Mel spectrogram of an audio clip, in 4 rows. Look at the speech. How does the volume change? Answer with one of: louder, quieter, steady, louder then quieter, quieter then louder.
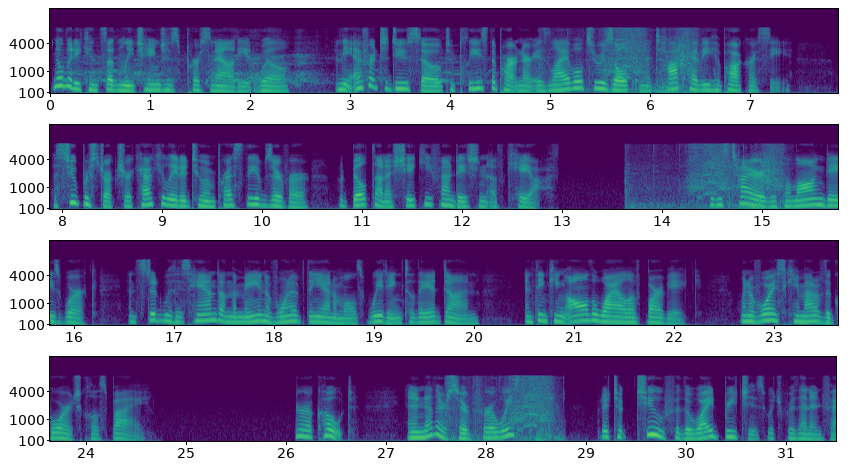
steady.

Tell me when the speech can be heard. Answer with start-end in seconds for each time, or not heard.
0.0-12.9, 14.4-24.8, 26.1-31.4.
